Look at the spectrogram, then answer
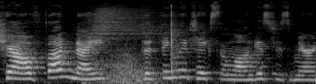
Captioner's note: air whooshes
